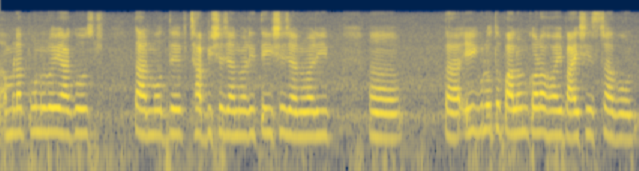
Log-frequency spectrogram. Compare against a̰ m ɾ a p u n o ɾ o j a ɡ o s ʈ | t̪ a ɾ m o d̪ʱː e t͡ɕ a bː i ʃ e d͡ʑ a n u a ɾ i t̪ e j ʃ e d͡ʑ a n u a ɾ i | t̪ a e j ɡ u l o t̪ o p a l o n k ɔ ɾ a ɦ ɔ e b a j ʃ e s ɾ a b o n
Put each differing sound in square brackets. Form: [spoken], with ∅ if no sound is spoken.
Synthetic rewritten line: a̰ m ɾ a p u n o ɾ o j a ɡ o s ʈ | t̪ a ɾ m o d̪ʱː e [t͡ɕʰ] a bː i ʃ e d͡ʑ a n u a ɾ i t̪ e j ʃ e d͡ʑ a n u a ɾ i | t̪ a e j ɡ u l o t̪ o p a l o n k ɔ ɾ a ɦ ɔ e b a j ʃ e s ɾ a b o n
